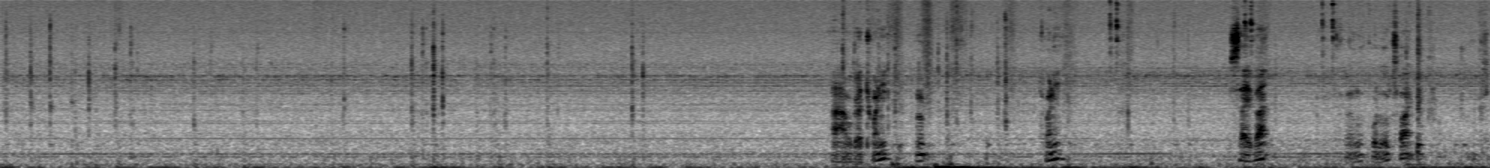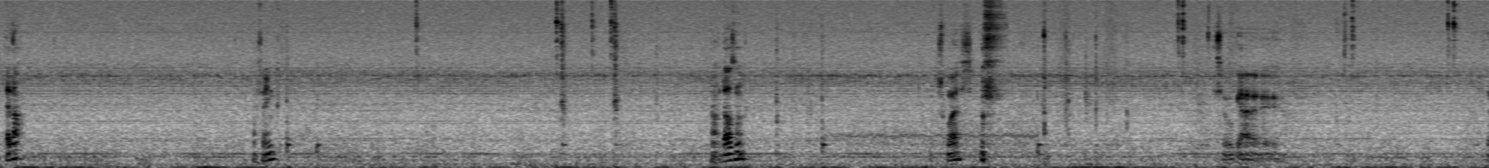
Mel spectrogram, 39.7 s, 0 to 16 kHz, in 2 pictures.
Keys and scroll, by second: 1.0 5, 1.5 BackSpace, 2.5 BackSpace, 3.2 BackSpace, 4.4 9, 5.4-7.3 typing, 8.4 1, 11.2-11.6 typing, 12.6 BackSpace, 13.3 BackSpace.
